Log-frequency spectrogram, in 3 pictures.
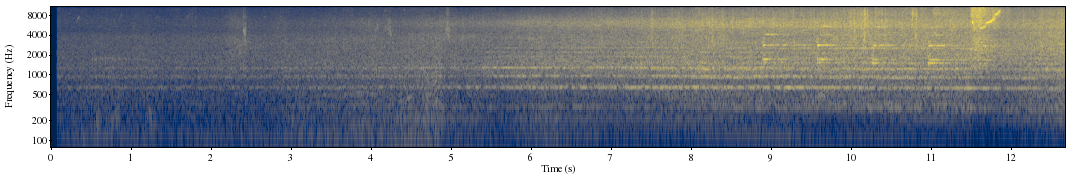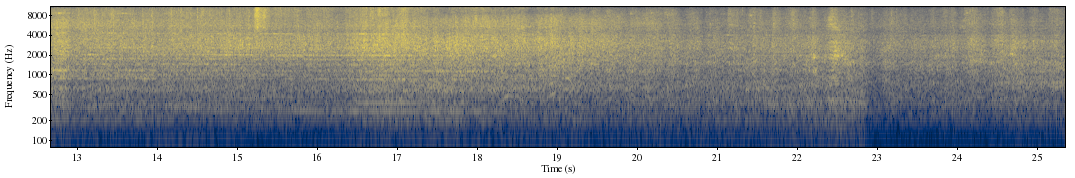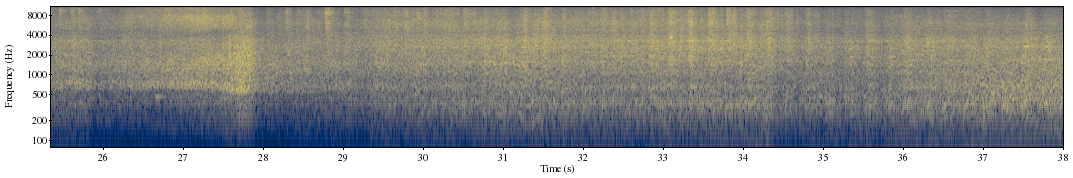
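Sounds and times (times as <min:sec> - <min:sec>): locomotive engines passing: 0:07.8 - 0:38.0
steady whining tones: 0:22.4 - 0:30.8.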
